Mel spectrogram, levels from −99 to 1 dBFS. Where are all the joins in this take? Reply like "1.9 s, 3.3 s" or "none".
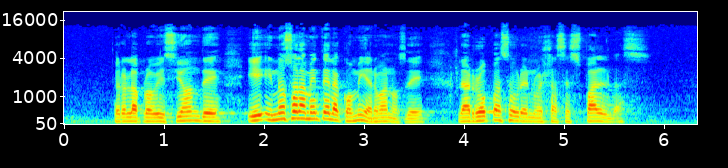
3.4 s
